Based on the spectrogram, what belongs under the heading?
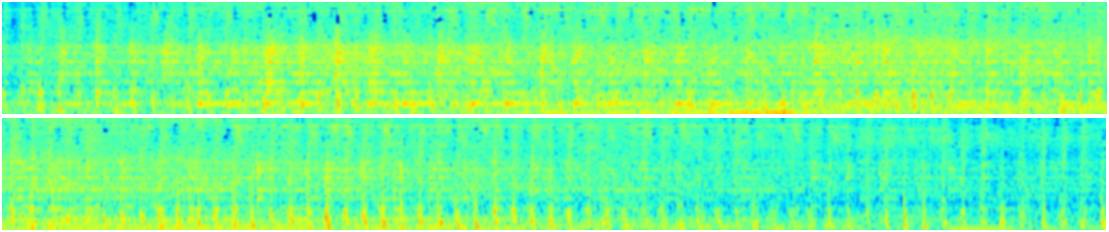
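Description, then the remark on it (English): A helicopter roars steadily, its rotor producing a dense, pulsing thrum and engine whine that stays loud and constant throughout, with no voices. “I heard the helicopter.”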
